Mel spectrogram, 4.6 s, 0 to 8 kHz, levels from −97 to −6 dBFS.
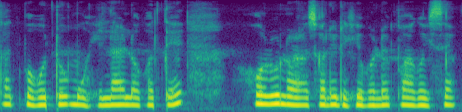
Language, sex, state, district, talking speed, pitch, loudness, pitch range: Assamese, female, Assam, Kamrup Metropolitan, 115 wpm, 205 Hz, -16 LUFS, 195-220 Hz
